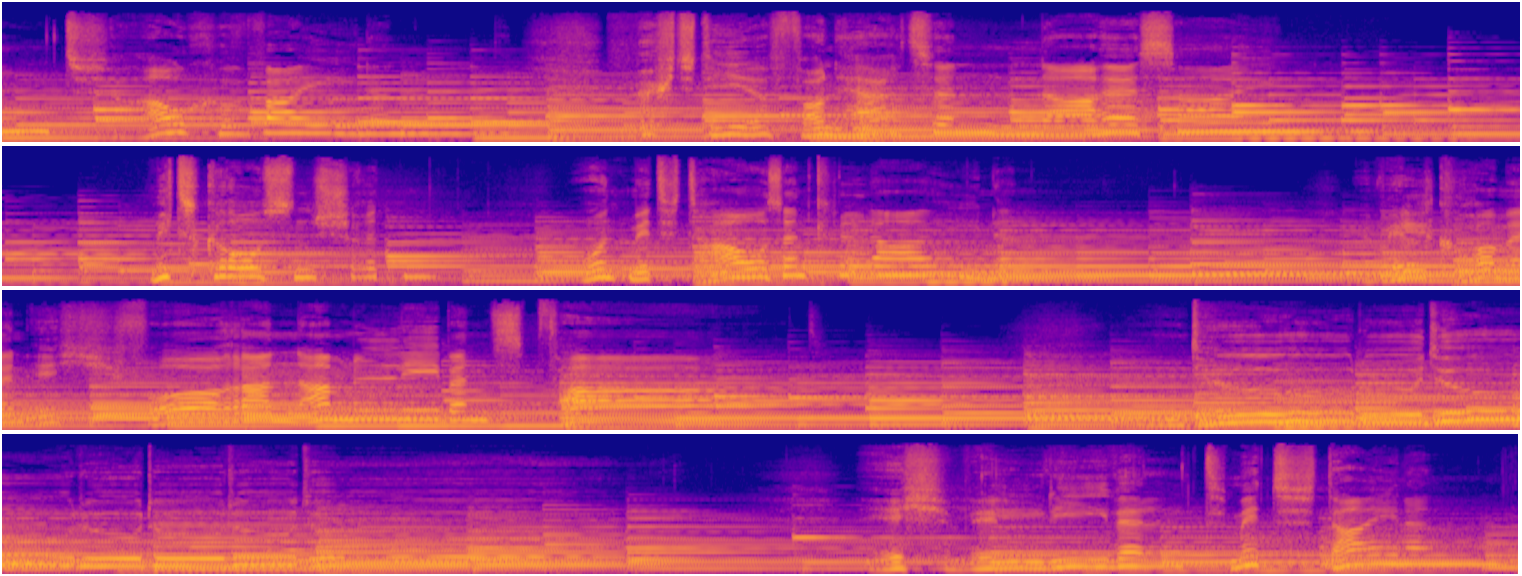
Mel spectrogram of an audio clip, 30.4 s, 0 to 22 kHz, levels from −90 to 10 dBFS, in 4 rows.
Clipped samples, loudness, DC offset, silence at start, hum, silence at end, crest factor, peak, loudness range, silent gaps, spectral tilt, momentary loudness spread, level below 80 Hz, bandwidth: under 0.1%; -16 LUFS; under 0.1%; 0 s; none; 0 s; 16 dB; 0 dBFS; 4 LU; none; -6 dB/octave; 7 LU; -38 dBFS; 16.5 kHz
